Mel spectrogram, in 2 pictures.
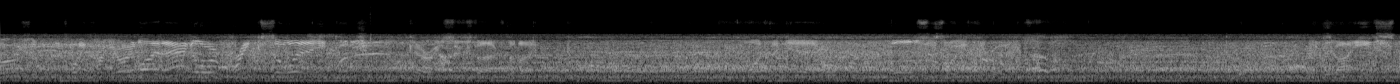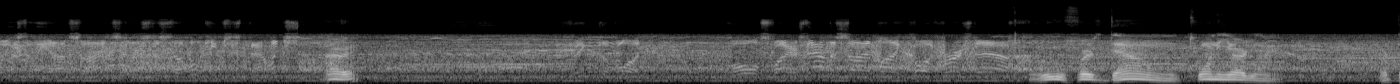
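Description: A televised American football broadcast playing through a TV speaker: a steady stadium crowd roar under play-by-play commentary, with a louder voice near the end.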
